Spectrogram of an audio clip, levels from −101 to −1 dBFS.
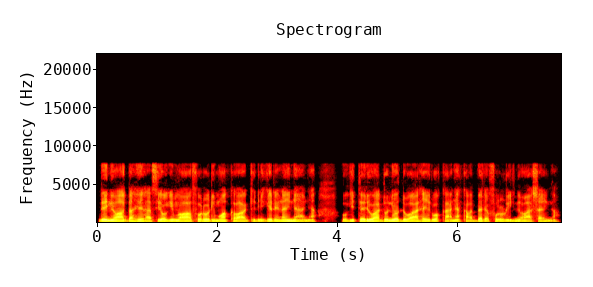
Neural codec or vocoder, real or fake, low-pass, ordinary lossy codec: codec, 16 kHz, 2 kbps, FreqCodec, larger model; fake; none; none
